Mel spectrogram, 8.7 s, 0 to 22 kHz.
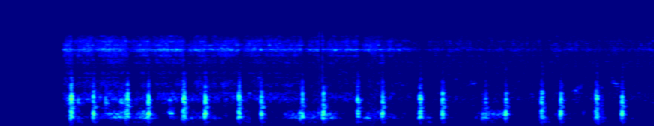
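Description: A fast, regular run of crisp heart sounds, roughly 110 to 120 beats a minute, with a soft, low, humming murmur filling the space after each first sound. This is an innocent murmur in a young child: a harmless flow sound from a normal heart.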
